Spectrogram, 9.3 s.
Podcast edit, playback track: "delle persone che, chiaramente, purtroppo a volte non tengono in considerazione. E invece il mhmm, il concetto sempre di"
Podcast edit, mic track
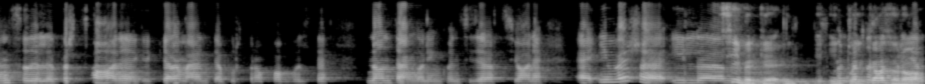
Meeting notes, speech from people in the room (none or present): present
